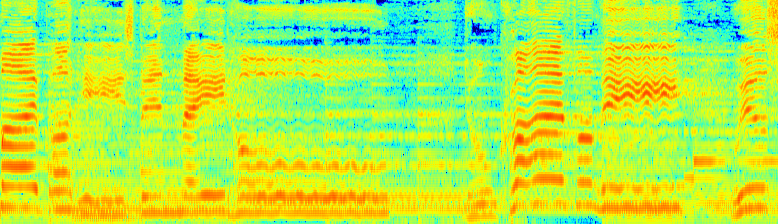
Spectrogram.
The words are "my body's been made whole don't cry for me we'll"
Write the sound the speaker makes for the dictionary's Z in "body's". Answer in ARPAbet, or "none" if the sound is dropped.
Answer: Z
